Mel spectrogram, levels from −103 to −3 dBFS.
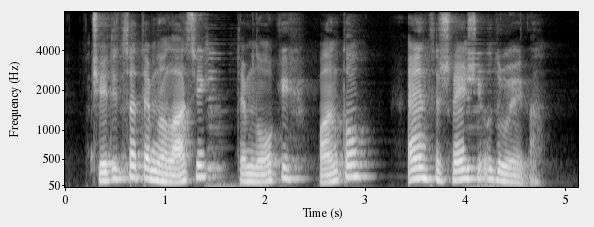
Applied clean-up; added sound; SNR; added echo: neural mask model DeepFilterNet 3.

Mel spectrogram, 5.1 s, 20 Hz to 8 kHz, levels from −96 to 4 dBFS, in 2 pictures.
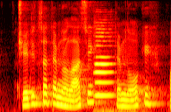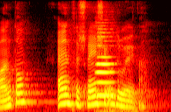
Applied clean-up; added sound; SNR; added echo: none; Wind instrument, woodwind instrument; -2 dB; none.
